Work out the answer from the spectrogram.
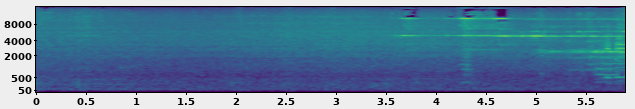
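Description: Passenger coaches of a diesel-hauled train rolling along the platform, a steady rumble of wheels on rail. A high, steady wheel squeal sets in about two thirds of the way through.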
